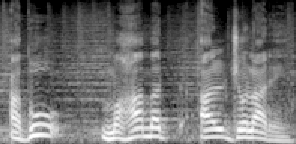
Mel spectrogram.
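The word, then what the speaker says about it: Abu Mohammad al-Jolani: una idea general del asunto se trata de abu Mohammed al jolar así se pronuncia Isabel AB Mohamed alani el principal propulsor de la inestabilidad del domingo en el gobierno sirio abu mohamad al yolani es el terrorista Quien encabezó los ataques en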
